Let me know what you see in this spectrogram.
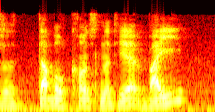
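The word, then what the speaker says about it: וַיֹּאמֶר: Vayomer. The first syllable is closed. Vay. Second one's open. Yo. And the last one is closed. Mer.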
